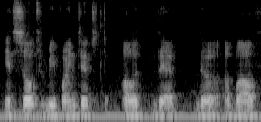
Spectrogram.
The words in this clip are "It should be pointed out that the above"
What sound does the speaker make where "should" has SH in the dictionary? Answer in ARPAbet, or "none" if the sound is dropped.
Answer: S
